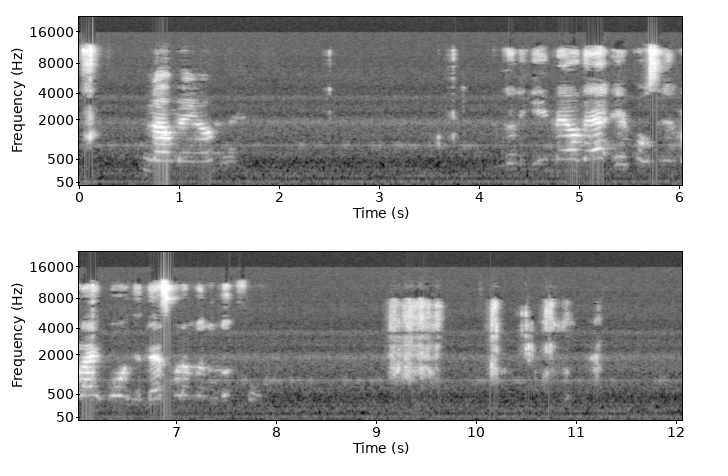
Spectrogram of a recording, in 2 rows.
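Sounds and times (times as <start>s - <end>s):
crunchy rustle: 9.1s - 11.3s.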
